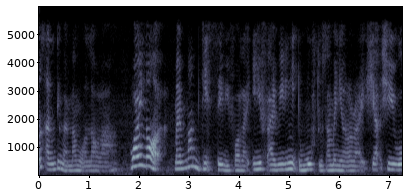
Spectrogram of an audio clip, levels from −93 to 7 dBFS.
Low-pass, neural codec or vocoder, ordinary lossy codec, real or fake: 5.4 kHz; autoencoder, 48 kHz, 128 numbers a frame, DAC-VAE, trained on Japanese speech; none; fake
